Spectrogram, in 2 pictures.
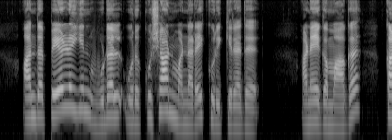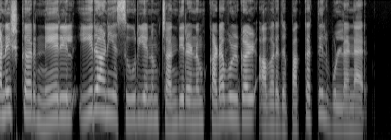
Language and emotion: Tamil, neutral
